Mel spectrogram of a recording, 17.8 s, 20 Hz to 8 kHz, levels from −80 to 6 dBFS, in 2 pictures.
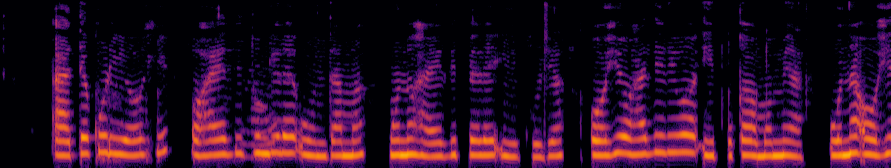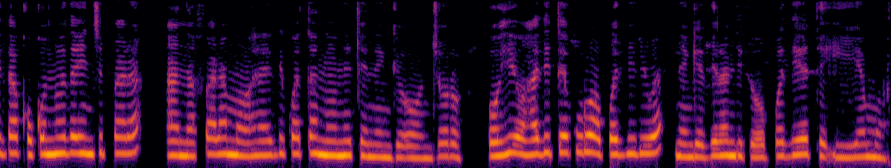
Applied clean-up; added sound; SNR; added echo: none; none; none; none.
